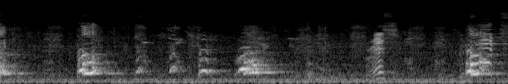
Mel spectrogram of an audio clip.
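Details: German Shepherd in protection work on a tug boat; scattered sharp barks and yelps at irregular intervals over low background rumble.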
